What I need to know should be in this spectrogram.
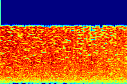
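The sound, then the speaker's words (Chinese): Steady, dense applause from a crowd at a Christian gathering after a woman's testimony, a continuous wash of clapping that holds an even loudness for a couple of seconds with no voices over it. “我们再次鼓掌，谢谢这位姐妹的见证。”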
